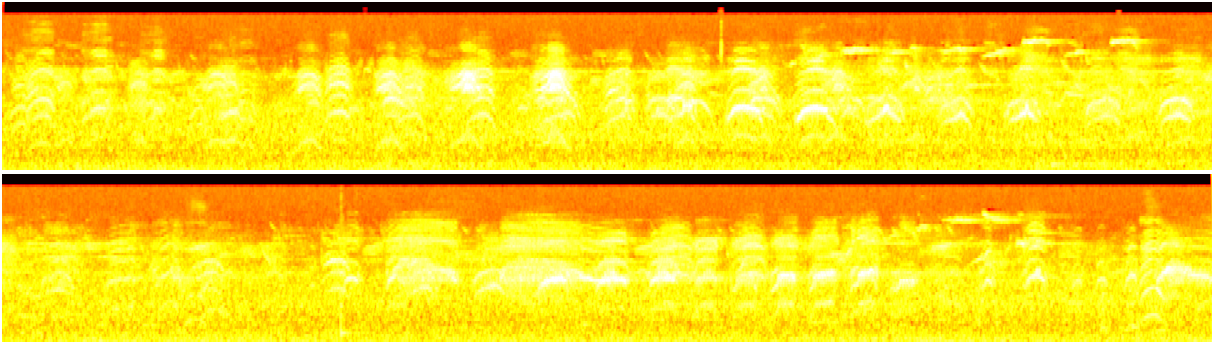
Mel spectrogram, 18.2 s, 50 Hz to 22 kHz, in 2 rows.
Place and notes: Mythology Park pond, Zator, Poland - (756 XY) Birds at the pond
Stereo recording of mostly black-headed gulls at Mythology park pond.
Recorded with Rode NT4 on Sound Devices MixPre 6 II.
powiat oświęcimski, województwo małopolskie, Polska, 18 April 2021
